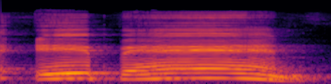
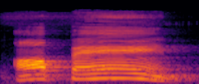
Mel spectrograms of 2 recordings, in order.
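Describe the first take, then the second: First: The article is a full, stressed 'ay' sound. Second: The article is a short, reduced 'uh' sound. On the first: "strong sound में जोर से बोलेंगे" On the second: "वीक sound"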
